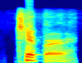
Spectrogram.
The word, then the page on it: tipper: American English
